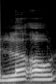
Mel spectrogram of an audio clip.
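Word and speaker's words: lo (לא): lamed 呢发音上是发 l 的音，但是因为它左上方有一个黑点是长母音 o，所以是 lo lo kilo lo lo。而第二个字母呢是末音字母 aleph 呢它不发音，所以它只发 lo 的音 lo kilo，因为不怎么样。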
